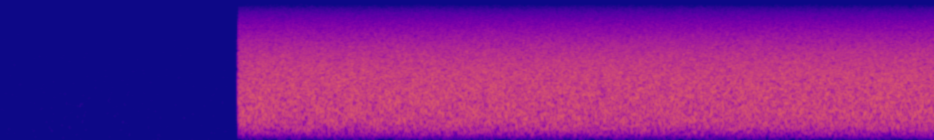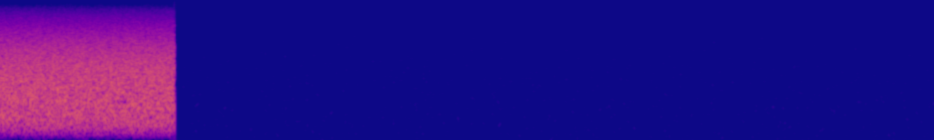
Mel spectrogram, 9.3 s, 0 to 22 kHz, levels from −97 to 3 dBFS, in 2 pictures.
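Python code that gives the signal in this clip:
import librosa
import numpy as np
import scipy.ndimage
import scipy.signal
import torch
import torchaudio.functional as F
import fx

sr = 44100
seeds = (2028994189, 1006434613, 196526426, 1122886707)

y = fx.band_noise(sr, seeds[0], length_s=4.35, low_hz=500.0, high_hz=3100.0, level_db=-34.0)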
